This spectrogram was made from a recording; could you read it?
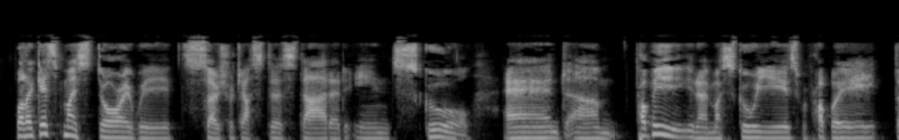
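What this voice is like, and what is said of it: Australian accent. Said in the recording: “I love that Australian accent that comes with that.”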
